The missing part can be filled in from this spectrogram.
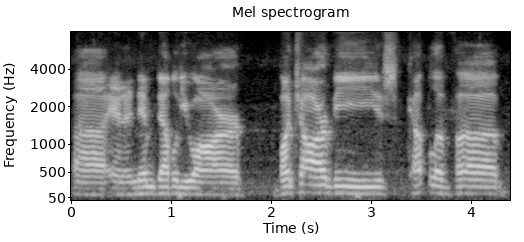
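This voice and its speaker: A man with an average-pitched voice hosts a casual conversation. He speaks haltingly, feeling for his words, with clear ambient noise in the background. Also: flat delivery, a bit bright. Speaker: host of a live RV chat. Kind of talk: casual chat.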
